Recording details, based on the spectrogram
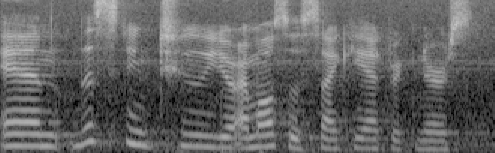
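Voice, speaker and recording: Moderate pace, ordinary pitch variation, and an American accent, with audible room echo. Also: woman. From southern Oregon, US. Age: 70s. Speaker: audience member. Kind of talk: personal testimony at community gathering. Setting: studio with live audience. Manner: halting.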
